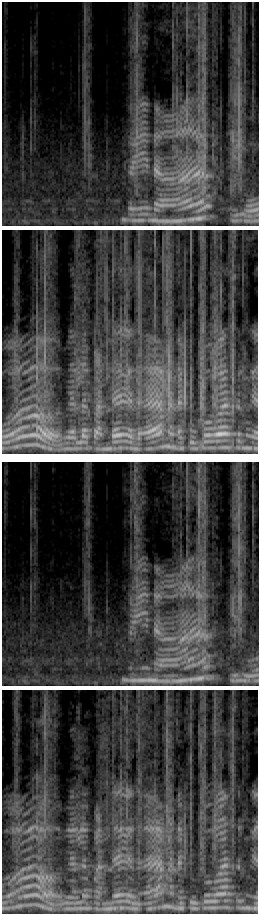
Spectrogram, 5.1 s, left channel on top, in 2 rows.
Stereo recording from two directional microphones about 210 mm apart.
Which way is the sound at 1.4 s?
55° left (ahead or behind).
